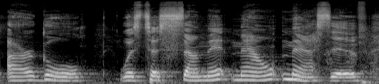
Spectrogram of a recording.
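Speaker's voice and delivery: lightly imitated battle commander, low and slow; mock battle leader. Friend rallies hikers as if for battle, mock-solemn. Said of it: "like she's leading us into battle".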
